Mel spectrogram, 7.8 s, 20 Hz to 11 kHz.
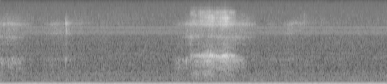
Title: sleeping and snoring part 2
